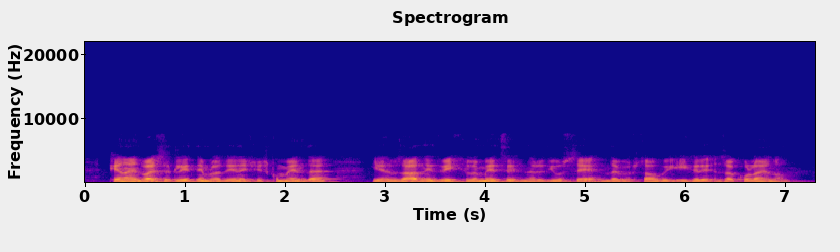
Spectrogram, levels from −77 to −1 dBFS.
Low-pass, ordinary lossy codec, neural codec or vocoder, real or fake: none; none; none; real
